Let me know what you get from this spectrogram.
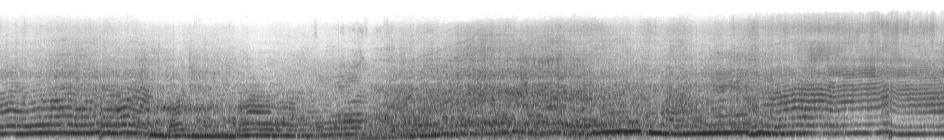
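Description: A rally car's engine revving hard and being driven through the gears, its pitch climbing and then dropping several times as the driver shifts and lifts through the corners.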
